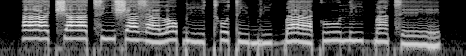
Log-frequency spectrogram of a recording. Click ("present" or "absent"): absent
